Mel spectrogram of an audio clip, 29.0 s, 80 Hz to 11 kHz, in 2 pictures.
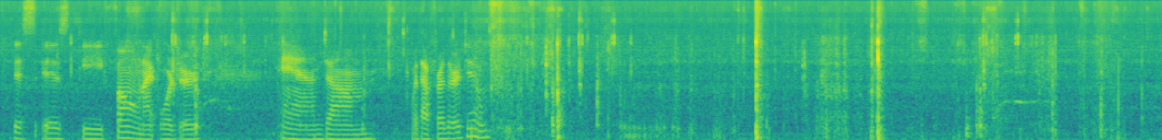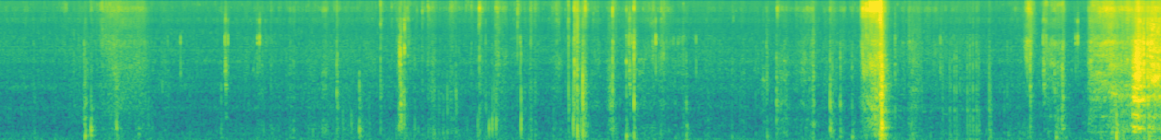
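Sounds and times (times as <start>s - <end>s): package rustling and scraping: 24.2s - 29.0s.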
